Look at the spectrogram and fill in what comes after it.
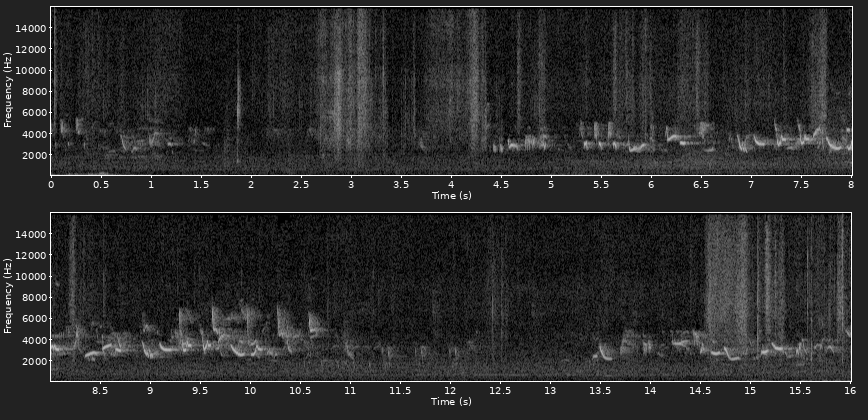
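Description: Small songbirds chirping and twittering in quick high runs, busiest from about four to ten seconds in and again near the end. A few low rumbles on the microphone.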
